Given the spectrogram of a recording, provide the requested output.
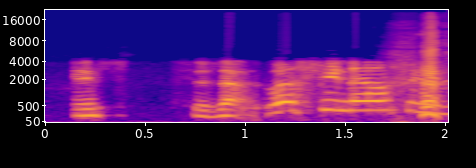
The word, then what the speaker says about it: Zuzana: Zuzana is the proper way to say it, but now all the English-speaking people say differently. They put it just in the second syllable, so everyone calls me differently, and that's fine.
